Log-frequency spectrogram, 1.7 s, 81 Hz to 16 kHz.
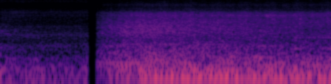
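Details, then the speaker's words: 1999 Volvo turbo (described as E70/S70, fitted with an S80 engine), crank-no-start traced to an immobilizer-connected part repaired: after a brief dropout the engine catches and settles into a steady even hum; runs normally. "umandar na. Yung pinuntahan ko kagabi, guys, umandar na."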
